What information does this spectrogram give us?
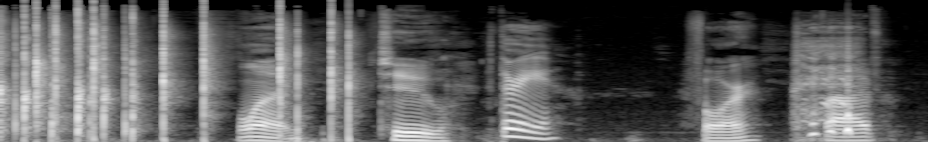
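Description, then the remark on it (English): A quick, slightly uneven run of about eight sharp hand claps, loud and crisp, followed by several short bursts of voice with nobody clapping. “Claps.”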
